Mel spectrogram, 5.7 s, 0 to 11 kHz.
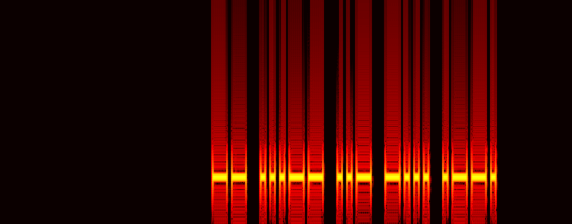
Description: Morse code, heard as a keyed tone, about 25 wpm, 700 Hz. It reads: M3UBP
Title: DXCC-100 Call Signs - 5 Characters - 25wpm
